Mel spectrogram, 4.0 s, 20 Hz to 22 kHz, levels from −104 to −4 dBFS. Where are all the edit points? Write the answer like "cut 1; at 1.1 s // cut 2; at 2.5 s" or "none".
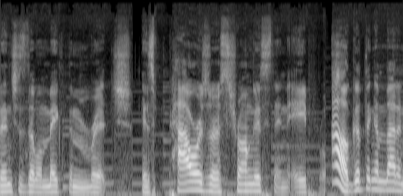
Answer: cut 1; at 1.2 s // cut 2; at 3.2 s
